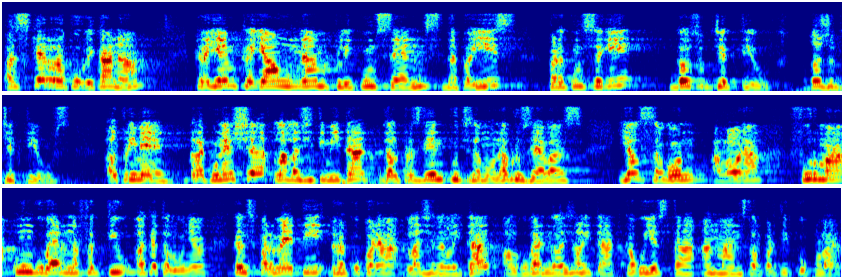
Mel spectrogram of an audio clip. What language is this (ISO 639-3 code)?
cat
